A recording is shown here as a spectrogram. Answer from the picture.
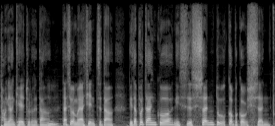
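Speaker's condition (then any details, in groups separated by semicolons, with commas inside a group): Hearing impairment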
